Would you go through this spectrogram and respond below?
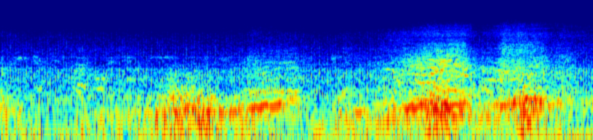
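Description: Race cars at a speedway track sweep past at a distance, engines rising and falling with faint tire noise while a commentator talks over the scene.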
